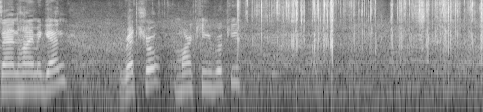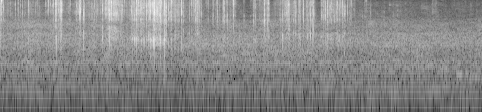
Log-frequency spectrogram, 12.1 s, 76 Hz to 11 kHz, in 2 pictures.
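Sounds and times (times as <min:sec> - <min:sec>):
foil wrappers crinkling: 0:02.9 - 0:10.7.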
